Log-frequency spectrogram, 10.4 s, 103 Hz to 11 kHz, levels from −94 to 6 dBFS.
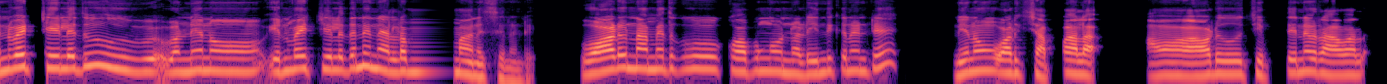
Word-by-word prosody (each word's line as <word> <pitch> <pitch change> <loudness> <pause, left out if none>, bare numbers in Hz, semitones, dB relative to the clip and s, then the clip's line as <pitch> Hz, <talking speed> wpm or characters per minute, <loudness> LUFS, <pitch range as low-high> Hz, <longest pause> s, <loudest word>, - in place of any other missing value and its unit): Invite 250 +4 +5
చెయలేదూ, 250 +2 +3 0.6
వ 210 - +1
నేనూ 225 0 0 0.4
invite 235 +2 +2
చెయలేదని 245 +4 +1
నేనెళ్ళడం 215 -4 +1 0.4
మానేశానండి. 145 -9 -4 0.5
వాడు 230 +5 +7
నా - - +6
మీదకూ 240 0 -4 0.3
కోపంగా 215 0 0
ఉన్నాడు. 185 -2 -3
ఎందుకనంటే, 220 +4 -4 0.6
నేను 210 +3 +1 0.2
వాడికి 195 -4 +1
చెప్పాల, 195 -3 +2 0.5
ఆహ్, 175 0 +1
ఆడూ 180 +2 +1 0.2
చెప్తేనే 200 +5 -3
రావాలా 175 0 0
215 Hz, 120 wpm, -20 LUFS, 185-235 Hz, 0.6 s, వాడు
